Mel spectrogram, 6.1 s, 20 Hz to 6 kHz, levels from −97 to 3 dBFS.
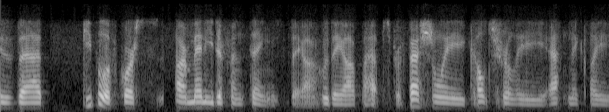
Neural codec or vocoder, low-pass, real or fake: none; 5.4 kHz; real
